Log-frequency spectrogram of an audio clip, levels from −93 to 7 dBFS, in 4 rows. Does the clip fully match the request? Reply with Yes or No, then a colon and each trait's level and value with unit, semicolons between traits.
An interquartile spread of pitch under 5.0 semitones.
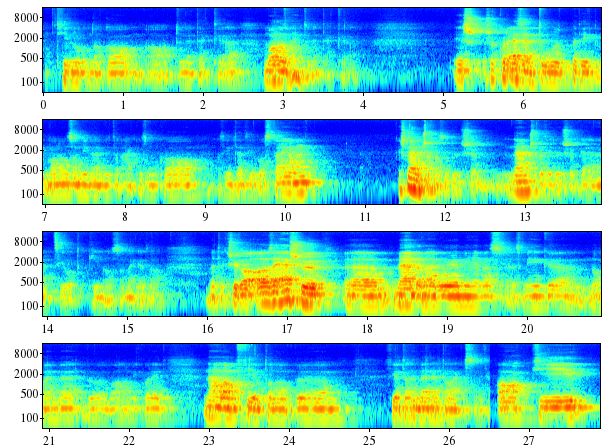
No: wide, 7.4 semitones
